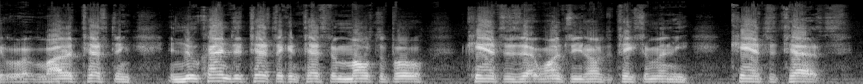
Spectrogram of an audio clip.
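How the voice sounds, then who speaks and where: A man delivers his words at a moderate pace in a monotone, flat intonation while noticeable noise sounds behind him. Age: 60s. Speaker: channel owner sharing health opinions. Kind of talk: casual monologue. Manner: repetitive, halting.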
